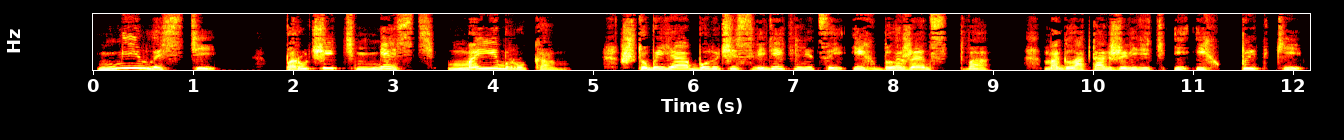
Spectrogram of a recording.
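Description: A man's voice: medium pitch, big pitch swings, slow, a bit bright, husky, no echo, clean studio sound, full character voice. A male reader voicing a vengeful royal woman who threatens in a rising fury. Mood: furious. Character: vengeful, furious royal woman, queen's sister.

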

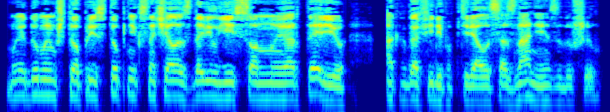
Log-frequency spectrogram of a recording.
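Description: A man's voice: fairly low pitch, little pitch movement, a little fast, slightly rough. A man reading an audiobook, voicing a woman detective who questions in a sweet, insinuating voice. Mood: sweetly probing. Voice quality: honeyed, insinuating.

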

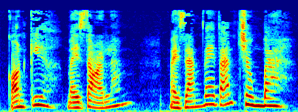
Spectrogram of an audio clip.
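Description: Woman voicing a vicious, shrill middle-aged wife, scolding and threatening. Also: animated, moderate pace. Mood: furious scolding.

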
